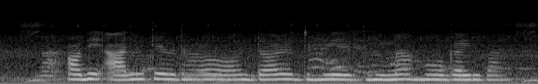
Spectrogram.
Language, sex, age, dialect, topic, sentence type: Bhojpuri, female, 18-24, Southern / Standard, agriculture, question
